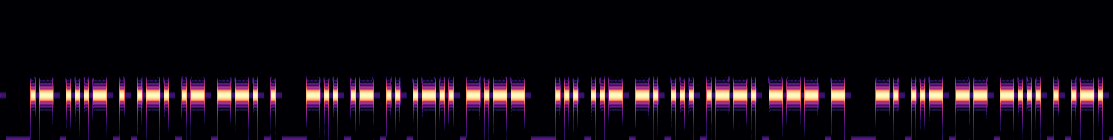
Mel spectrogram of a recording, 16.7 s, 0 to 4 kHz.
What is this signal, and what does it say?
Morse code, heard as a keyed tone, about 18 wpm, 750 Hz. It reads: AVERAGE DAILY SUNSPOT NUMBER
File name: Archive / 18 WPM / 18WPM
